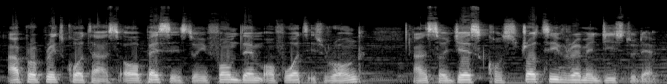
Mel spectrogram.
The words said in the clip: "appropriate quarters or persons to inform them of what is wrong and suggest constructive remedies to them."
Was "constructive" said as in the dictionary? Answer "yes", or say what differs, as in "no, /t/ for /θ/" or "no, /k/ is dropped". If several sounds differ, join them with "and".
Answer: yes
